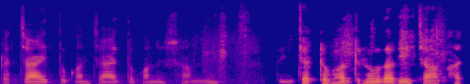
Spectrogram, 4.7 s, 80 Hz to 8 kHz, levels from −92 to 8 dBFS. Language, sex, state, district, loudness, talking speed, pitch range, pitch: Bengali, female, West Bengal, North 24 Parganas, -30 LUFS, 155 wpm, 150-160 Hz, 155 Hz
